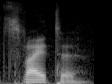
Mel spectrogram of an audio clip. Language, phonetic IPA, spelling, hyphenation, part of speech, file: German, [ˈtsvaɪ̯tə], zweite, zwei‧te, adjective, De-zweite.ogg
- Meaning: second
